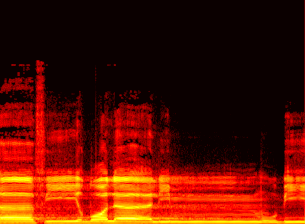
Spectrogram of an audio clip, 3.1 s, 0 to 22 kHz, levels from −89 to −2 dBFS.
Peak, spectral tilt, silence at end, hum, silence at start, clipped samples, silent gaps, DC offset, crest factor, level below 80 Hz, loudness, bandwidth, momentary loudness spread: -4 dBFS; -4.5 dB/octave; 0 s; none; 0 s; under 0.1%; none; under 0.1%; 18 dB; -74 dBFS; -21 LUFS; 14.5 kHz; 11 LU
